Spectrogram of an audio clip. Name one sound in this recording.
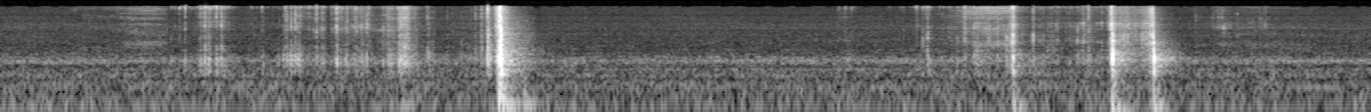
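A knife cuts through raw potato with crisp knocks on a cutting board.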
